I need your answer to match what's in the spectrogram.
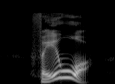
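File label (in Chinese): "肥沃", Mandarin Chinese; HSK6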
